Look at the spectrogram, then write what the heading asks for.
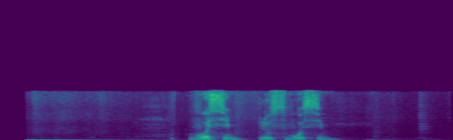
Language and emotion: Russian, neutral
